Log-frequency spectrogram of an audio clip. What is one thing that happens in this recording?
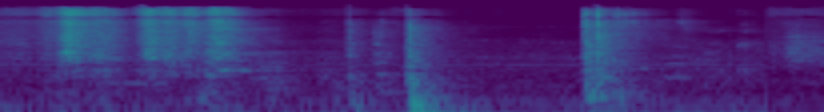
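A wooden pizza peel scrapes and knocks against an oven.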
